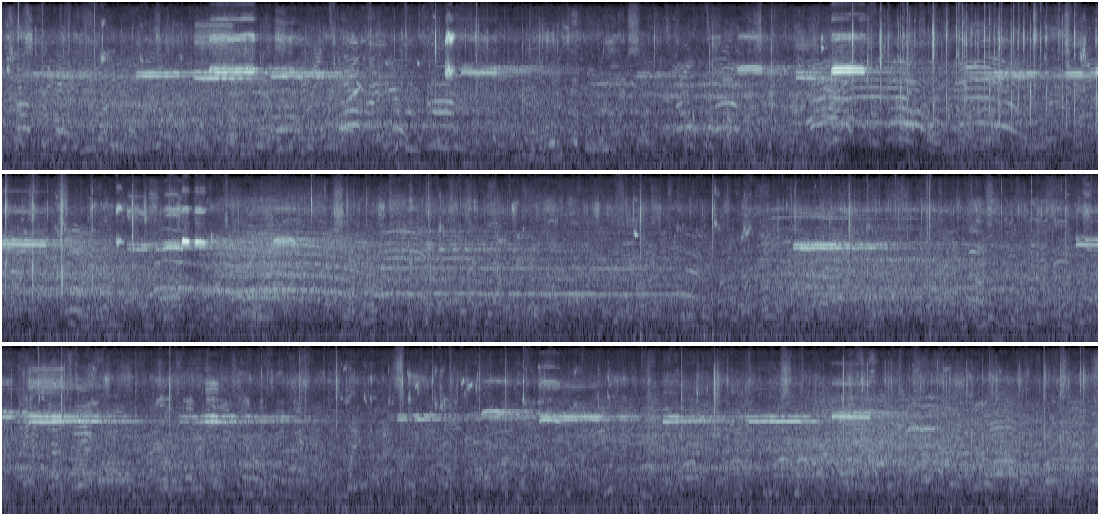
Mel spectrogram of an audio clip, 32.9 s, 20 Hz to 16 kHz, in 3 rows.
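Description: Volleyball tournament hall ambience: many overlapping voices of players and spectators, with sharp hits of volleyballs being struck and bouncing, loudest about 8 and 13 seconds in. Short high tones come and go over the babble.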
